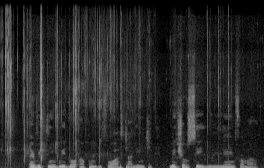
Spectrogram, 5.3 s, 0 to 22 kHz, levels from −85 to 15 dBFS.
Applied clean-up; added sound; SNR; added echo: none; Crackle; 7 dB; none.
